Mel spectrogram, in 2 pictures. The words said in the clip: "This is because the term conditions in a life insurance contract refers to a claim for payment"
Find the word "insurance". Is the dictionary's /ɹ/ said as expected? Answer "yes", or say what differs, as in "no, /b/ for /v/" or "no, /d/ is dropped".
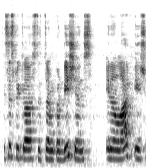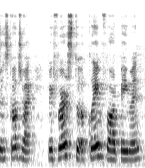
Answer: no, /ɹ/ is dropped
